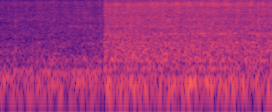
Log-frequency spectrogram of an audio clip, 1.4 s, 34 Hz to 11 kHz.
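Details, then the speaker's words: 2001 Pontiac Aztek just revived after sitting since February, warming up, no cabin heat: steady airy hiss cuts in at idle; owner suspects a vacuum leak at the rear vacuum hose and may replace it, unconfirmed. "you hear the hiss I wonder what it's coming from all of these were on when I left like I said unless it's that back one I might just have to get this whole hose replace"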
